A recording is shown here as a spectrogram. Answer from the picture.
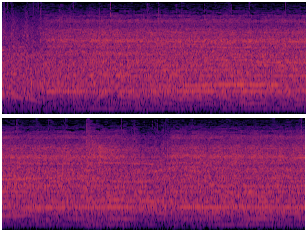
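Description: Ice hockey arena sound: a steady din of the crowd with several long, steady held tones over it.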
